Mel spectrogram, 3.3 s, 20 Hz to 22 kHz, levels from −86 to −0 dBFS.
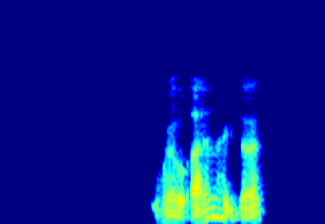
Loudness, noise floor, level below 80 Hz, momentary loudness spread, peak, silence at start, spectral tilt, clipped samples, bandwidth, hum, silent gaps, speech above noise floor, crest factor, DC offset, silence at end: -33 LUFS; -86 dBFS; -74 dBFS; 8 LU; -14 dBFS; 1.5 s; -7 dB/octave; under 0.1%; 5.8 kHz; none; none; 53 dB; 22 dB; under 0.1%; 0.65 s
